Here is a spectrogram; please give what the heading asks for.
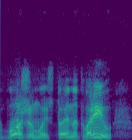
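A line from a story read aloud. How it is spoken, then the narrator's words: Exclaiming. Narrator (Russian): воскликнул отец Журден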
